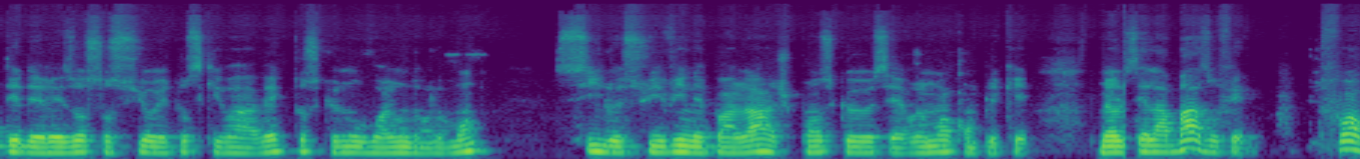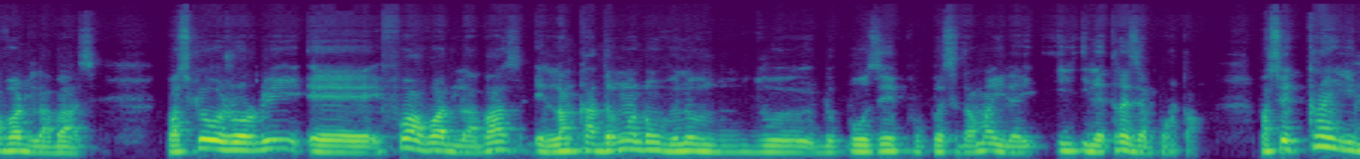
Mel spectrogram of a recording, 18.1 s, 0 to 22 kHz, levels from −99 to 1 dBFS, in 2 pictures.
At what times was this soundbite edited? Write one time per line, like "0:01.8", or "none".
0:07.5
